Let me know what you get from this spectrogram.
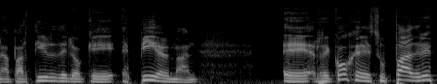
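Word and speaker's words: Spiegelman: Estuvo en Argentina Spiderman estuvo en Argentina el amigo Art Spiderman y Spiderman es verdad se pronuncia así.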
